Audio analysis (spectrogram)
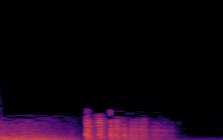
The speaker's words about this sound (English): Today I won't choose this. Let's let the Dice of Destiny choose for us.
